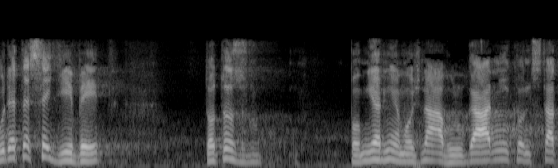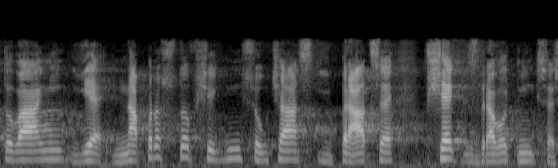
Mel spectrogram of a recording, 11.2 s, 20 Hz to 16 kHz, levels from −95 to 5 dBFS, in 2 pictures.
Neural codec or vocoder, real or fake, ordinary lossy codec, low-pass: codec, 16 kHz, 16 kbps, FunCodec, trained on LibriTTS, 50 frames a second; fake; MP3, 48 kbps; 7.2 kHz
